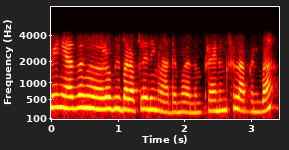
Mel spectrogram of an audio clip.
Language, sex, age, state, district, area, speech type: Bodo, female, 18-30, Assam, Baksa, rural, conversation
